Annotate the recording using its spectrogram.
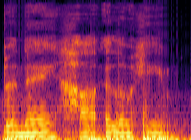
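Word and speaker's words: בני האלהים: The sons of God mentioned here in the Hebrew is pronounced B'nai Ha-Elohim.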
